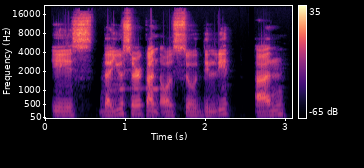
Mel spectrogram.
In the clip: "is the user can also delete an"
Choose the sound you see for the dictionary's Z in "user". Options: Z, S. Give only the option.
S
